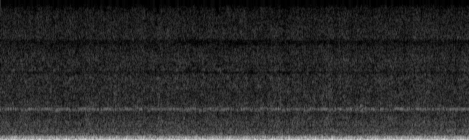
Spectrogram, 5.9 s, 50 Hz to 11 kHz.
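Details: Procharged Ford Coyote V8, first fire-up of the built engine, good oil and fuel pressure: deep, steady rumble with even beat and faint constant high whine; smooth warm-up idle, nothing out of place.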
